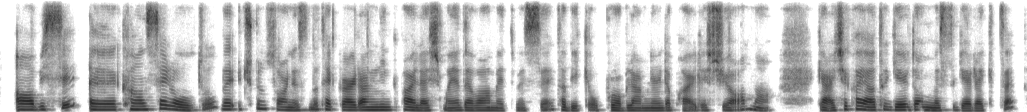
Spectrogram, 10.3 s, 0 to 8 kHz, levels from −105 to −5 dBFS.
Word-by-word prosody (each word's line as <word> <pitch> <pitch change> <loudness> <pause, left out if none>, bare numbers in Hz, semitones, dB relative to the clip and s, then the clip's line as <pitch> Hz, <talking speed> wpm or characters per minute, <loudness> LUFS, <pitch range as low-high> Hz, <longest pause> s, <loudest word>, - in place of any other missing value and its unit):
Abisi, 205 - +3 0.2
eee, 205 -1 +3
kanser 220 +4 +2
oldu 190 - 0
ve 225 0 +1
üç 230 - 0
gün 275 -2 -3
sonrasında 185 -8 -3
tekrardan 190 -3 +2
link 185 0 -2
paylaşmaya 170 -2 +1
devam 170 -1 0
etmesi, 155 +6 -2
tabii 155 -5 -2
ki - - -6
o 165 - -8
problemleri 160 -1 -1
de 165 - -1
paylaşıyor 175 +1 -2
ama 195 -8 -5 0.4
gerçek 180 +6 +1
hayata 205 -3 +3
geri 190 -1 +2
dönmesi 175 -3 0
gerekti 155 -1 -2
185 Hz, 145 wpm, -28 LUFS, 165-210 Hz, 0.4 s, Abisi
